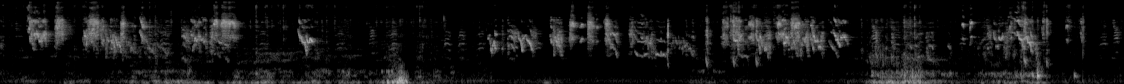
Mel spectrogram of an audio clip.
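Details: Budgerigars chirp in busy high warbled bursts while wings flap and low rustling thuds come and go; chattering pauses briefly and resumes.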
